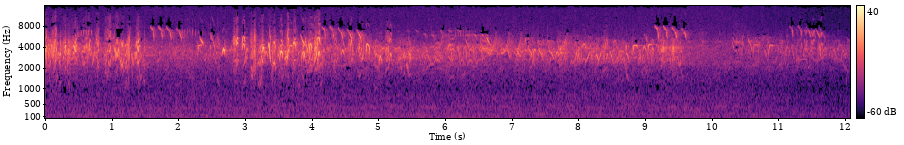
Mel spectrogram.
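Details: Barn swallows at the Oostvaardersplassen, Netherlands, in September: a fast, dense chatter of high chirps and short trills, several voices overlapping, fading toward the end.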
